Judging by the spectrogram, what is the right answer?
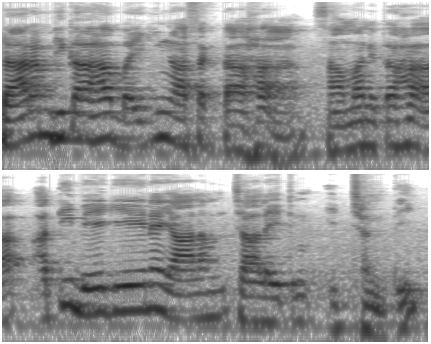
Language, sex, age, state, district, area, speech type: Sanskrit, male, 30-45, Tamil Nadu, Tirunelveli, rural, spontaneous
